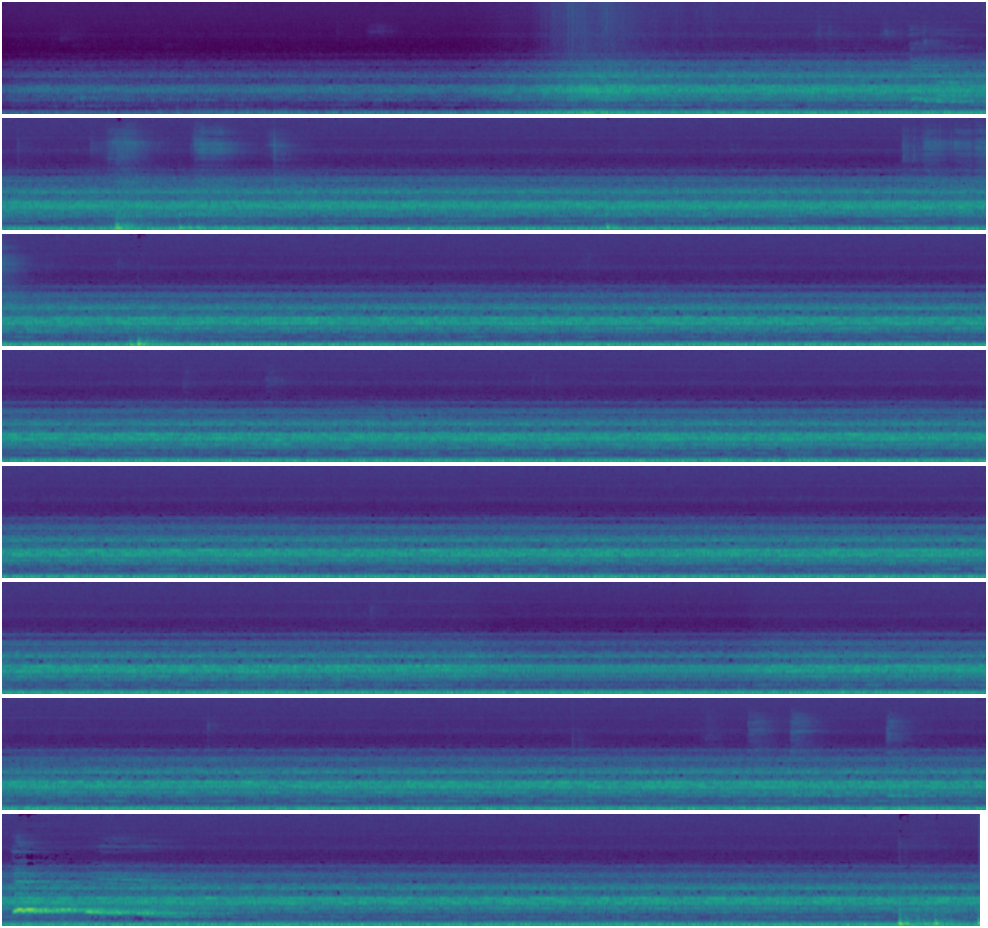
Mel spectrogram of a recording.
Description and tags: Free drone. Recorded using homemade contact microphones. The OS-XX Samples consist of different recordings of fans, fridges, espressomachines, etc. The sounds are pretty raw, I added reverb, and cut some sub. I can, on request hand out the raw recordings. Enjoy.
